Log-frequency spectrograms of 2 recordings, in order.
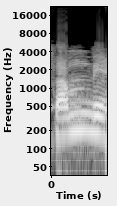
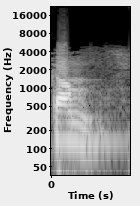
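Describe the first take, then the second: First: The word begins with an s sound. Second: The word begins with a k sound. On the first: The speaker calls it wrong. "தெரியாம இருந்தா இந்த இடத்துல சம் என்று சொல்லுவோம்" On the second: The speaker calls it right. "இந்த இடத்துல கா என்று உச்சரிக்குது"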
